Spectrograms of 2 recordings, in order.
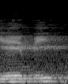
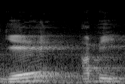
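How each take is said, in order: First: The two words merge into one word. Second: The two words are said separately.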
